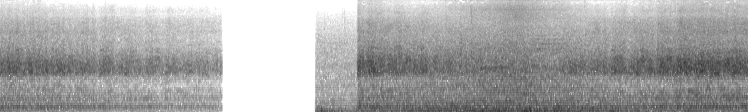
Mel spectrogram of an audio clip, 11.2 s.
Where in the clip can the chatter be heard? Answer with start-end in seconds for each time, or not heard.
not heard.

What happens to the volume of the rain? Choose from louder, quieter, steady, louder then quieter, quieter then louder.
louder then quieter.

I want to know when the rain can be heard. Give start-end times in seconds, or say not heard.
4.7-11.1.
